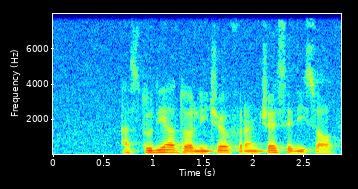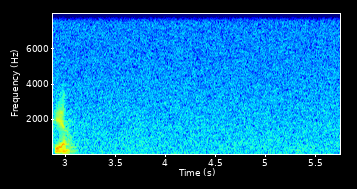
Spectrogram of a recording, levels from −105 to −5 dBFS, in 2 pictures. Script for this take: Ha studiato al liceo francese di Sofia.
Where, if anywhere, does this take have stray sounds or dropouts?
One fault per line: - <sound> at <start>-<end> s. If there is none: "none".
none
